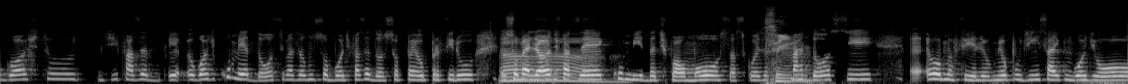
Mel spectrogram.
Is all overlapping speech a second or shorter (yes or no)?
no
